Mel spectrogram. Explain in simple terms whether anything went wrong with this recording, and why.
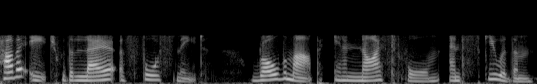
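Bit errors on an ADPCM link crackle twice, around 1.94–2.16 s and 3.89–4.00 s: flipped bits knock the decoder off balance, leaving rough pops and brief jumps in level.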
